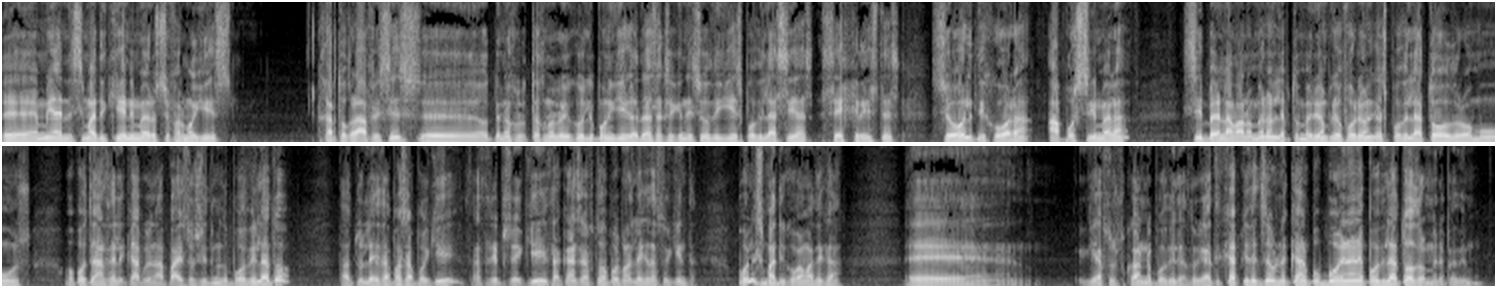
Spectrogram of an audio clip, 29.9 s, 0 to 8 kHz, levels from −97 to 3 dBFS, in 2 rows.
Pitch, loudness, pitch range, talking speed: 115 Hz, -18 LUFS, 95-150 Hz, 160 wpm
